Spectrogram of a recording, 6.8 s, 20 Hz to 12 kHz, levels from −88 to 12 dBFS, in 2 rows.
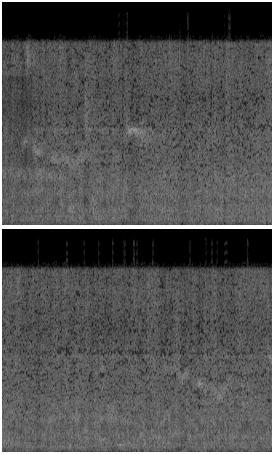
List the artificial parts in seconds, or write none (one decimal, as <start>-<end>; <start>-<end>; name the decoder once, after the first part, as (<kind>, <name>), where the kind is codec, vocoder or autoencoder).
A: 0.0-1.6 (codec, HILCodec); 3.3-6.8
